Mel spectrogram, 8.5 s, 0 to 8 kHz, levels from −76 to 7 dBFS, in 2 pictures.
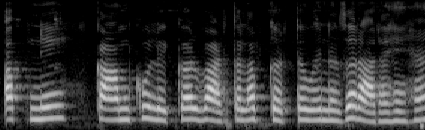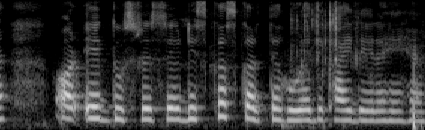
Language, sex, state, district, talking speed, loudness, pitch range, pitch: Hindi, male, Haryana, Charkhi Dadri, 155 wpm, -17 LUFS, 235-260 Hz, 250 Hz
